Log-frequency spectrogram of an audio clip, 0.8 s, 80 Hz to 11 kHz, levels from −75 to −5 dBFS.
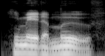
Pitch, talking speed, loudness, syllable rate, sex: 95 Hz, 305 wpm, -17 LUFS, 5.8 syllables/s, male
